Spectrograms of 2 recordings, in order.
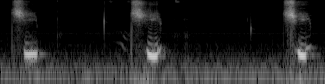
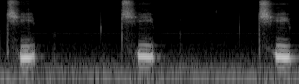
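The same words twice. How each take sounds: First: Whispered high chirps; tiny hushed bird cheeps; soft cheeping. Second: High chirps, a touch quieter; small bird cheeps in a row; little chirps from up on the branch; bird cheeping. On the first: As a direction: barely breathe the cheeps. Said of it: "cheeping softly on the branch above them". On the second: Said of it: "They could hear him cheeping". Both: A narrator's reading.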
